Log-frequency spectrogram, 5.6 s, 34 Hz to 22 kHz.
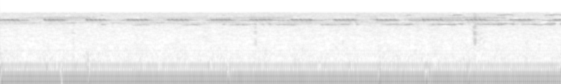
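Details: Crickets calling in the wilderness of eastern Botswana at 2:30 AM on 21 May 2016: high, thin pulsed chirps about three per second, with a fainter lower trill beneath and a steady low hum throughout.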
